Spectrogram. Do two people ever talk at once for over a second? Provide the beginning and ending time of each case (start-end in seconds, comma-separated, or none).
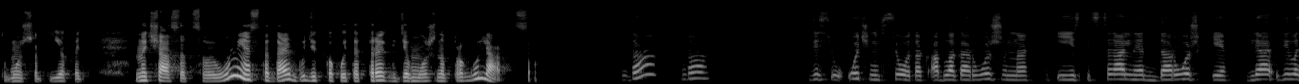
none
